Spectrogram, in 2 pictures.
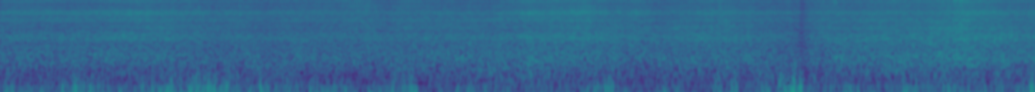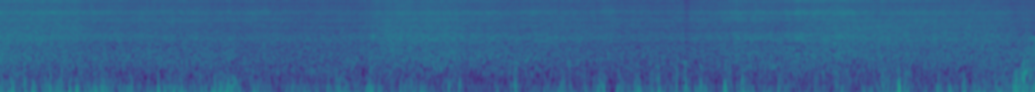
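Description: Rough sea surf washing in and swelling louder and softer by turns, with wind rumbling on the microphone.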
